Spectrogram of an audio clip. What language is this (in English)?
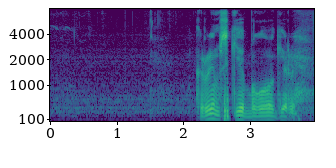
Russian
